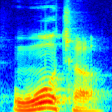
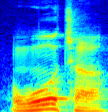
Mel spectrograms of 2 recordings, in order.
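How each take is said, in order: First: It is said with a British accent. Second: The same.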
